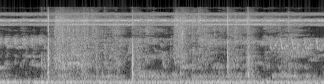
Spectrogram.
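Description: Steady high-pitched insect chirring in the grass over a low steady rumble, with a few sharp snaps and rustles as plant stems are picked by hand.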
